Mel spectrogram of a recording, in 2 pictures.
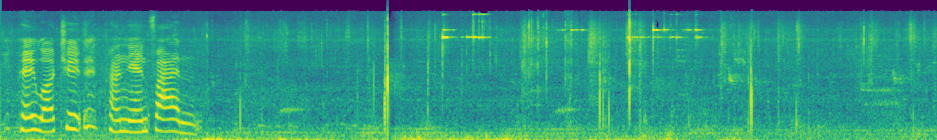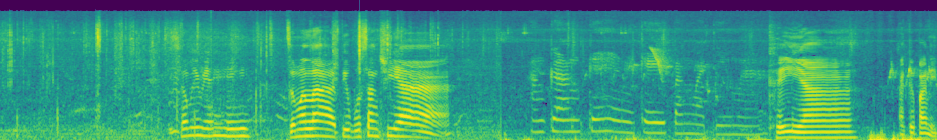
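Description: A young girl speaks close by in a high, eager voice.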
